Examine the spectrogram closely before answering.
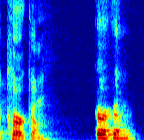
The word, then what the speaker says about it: Kirkham: So now, Kirkham, am I pronouncing that right? Yeah, Kirkham.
